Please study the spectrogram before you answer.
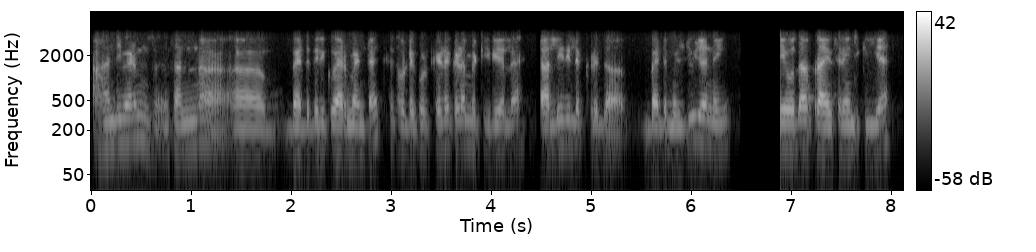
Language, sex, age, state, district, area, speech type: Punjabi, male, 30-45, Punjab, Patiala, urban, conversation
